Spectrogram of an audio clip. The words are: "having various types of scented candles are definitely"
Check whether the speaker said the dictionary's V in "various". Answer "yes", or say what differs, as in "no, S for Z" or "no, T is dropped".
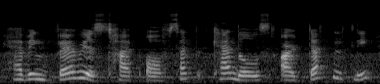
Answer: yes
